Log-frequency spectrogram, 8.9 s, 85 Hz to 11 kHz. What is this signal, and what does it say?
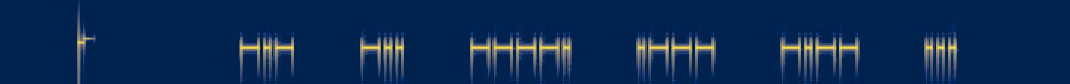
Morse code, heard as a keyed tone, about 25 wpm, spaced as for 12 wpm, 700 Hz. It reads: KD9JYS
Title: USA Call Signs - 6 Characters - 4x Character Spacing - 25wpm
